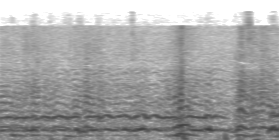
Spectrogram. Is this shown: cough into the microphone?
no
